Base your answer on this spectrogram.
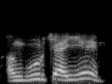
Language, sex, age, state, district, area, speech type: Hindi, male, 18-30, Uttar Pradesh, Chandauli, rural, conversation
